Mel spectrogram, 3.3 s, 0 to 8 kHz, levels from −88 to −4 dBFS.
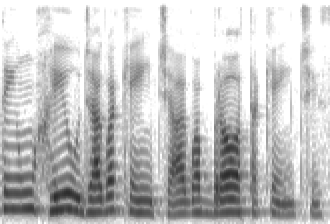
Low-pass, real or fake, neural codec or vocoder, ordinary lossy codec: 7.2 kHz; real; none; none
